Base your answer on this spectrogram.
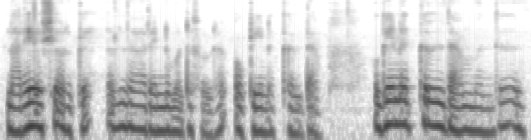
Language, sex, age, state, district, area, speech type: Tamil, female, 18-30, Tamil Nadu, Coimbatore, rural, spontaneous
